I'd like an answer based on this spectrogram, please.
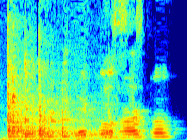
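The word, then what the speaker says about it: nyckelharpa: They say it more like Nyckellharpa, but it is spelled Nyckellharpa.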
